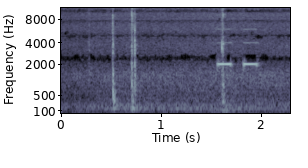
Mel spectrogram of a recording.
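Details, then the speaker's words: Lexus RX 350 after a dealership visit: pressing the power tailgate button gives two soft clicks, then two short high beeps, and the tailgate does not move; the key fob gives the same two-beep refusal because the power tailgate is switched off. "two beeps and the tailgates doing nothing and I manually opened up the tailgate let's try it with the button here and you'll be able to hear it so again two beeps"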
